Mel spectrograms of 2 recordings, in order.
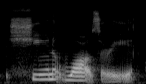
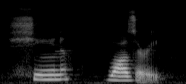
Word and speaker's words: Chinoiserie: Okay, and another pattern I want to talk about that I have been seeing all over is Sheen Wazzery. Okay, I know you're probably thinking, what the heck is that? Sheen Wazzery. It's spelled Chinoiserie. Sheen Wazzery.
